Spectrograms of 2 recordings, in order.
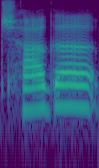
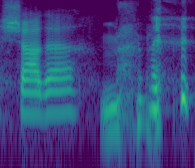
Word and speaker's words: chaga: h a g a chaga mushrooms Fant and we verified the pronunciation it's definitely chaga not Shaga shaba Bo oh sh I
